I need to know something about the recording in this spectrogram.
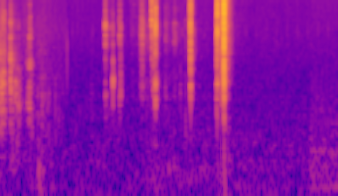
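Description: Small plastic clicks sound as a key slides into a key fob.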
